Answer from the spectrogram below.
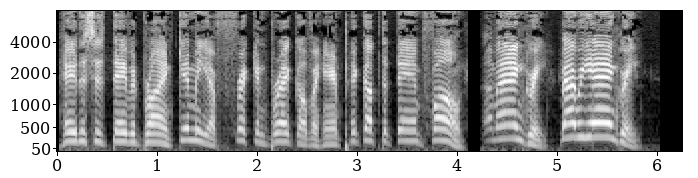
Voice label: Pick Up The Damn Phone Im Angry, American, Ringtone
